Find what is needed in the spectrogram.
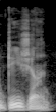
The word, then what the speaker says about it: Dijon: I believe you pronounce his name Dijon, D-I-J-O-N, his song Many Times, which is Straight Cash Money.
